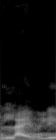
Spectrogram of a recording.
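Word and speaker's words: lively: एक बच्चे ने कहा मुझसे कि सर ये लिवली पढ़ा आपने, लाइवली होता, वो सही है, बाय मिस्टेक मेरे मुंह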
